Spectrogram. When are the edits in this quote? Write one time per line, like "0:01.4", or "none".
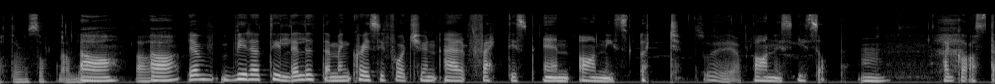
none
